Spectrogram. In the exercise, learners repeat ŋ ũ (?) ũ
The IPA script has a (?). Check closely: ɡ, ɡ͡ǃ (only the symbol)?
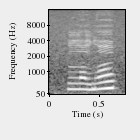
ɡ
